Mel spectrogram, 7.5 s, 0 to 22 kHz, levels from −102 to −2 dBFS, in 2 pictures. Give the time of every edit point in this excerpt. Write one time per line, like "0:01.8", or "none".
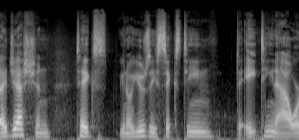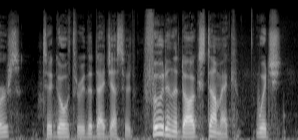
0:05.4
